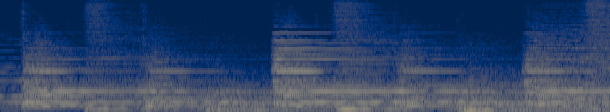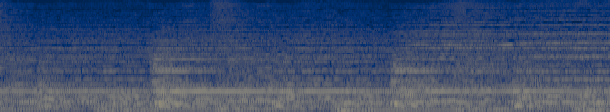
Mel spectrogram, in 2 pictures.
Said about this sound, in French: Les cloches sonnent.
